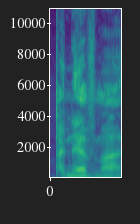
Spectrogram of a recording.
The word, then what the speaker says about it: pneuma: Or pneuma, that's actually how they say it.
